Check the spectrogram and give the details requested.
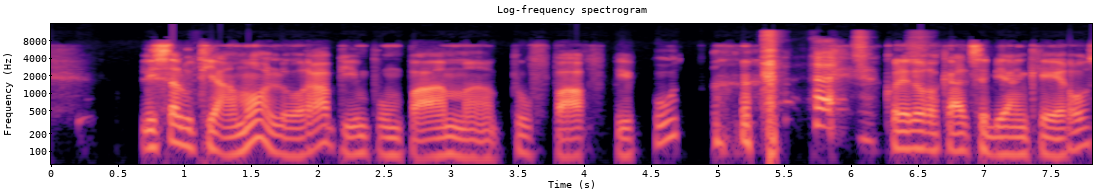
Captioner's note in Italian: risate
